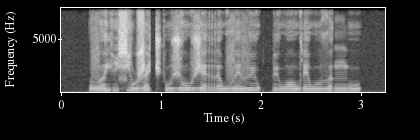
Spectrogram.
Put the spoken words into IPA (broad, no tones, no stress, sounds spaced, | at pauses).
v ə j i ɕ i w ʐ ɛ t͡ʃʼ u ʒ o w ʒ ɛ r ə w v e v y w k͡p y w o w ɾ e w u ð ə ŋ͡m u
